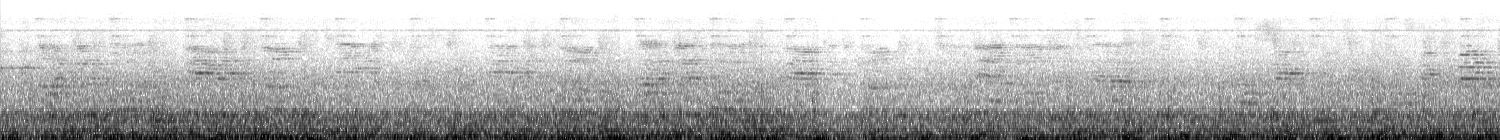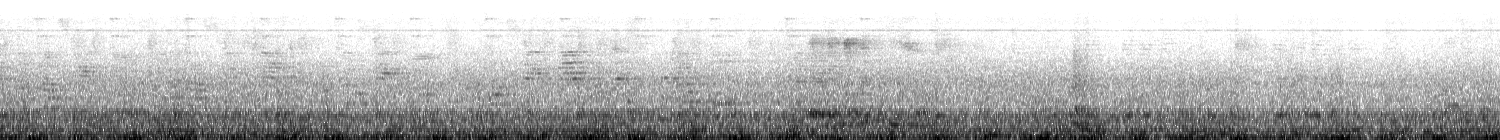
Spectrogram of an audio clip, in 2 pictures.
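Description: Gym exercise machine running close to the microphone: a loud, steady mechanical rumble.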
